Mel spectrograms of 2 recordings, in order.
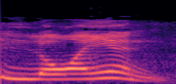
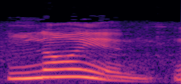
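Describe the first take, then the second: First: "lion" with a rounded lo-yen start, the common mistake; wrong lion. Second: "lion" said lie-en with an open lai start; correct lion. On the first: Teacher imitating the wrong way students say it. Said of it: "नहीं, absolutely wrong". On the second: Teacher modelling the correct word for students. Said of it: "ना कि lion". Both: Shown as a demonstration.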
